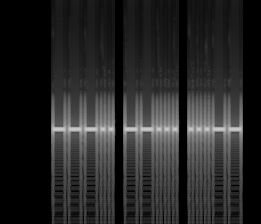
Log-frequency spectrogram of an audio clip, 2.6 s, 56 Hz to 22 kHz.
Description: Morse code, heard as a keyed tone, about 30 wpm, 700 Hz. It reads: 873
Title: Common Cut Numbers - 3-Digit 30wpm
